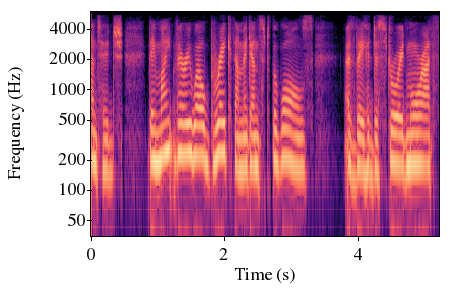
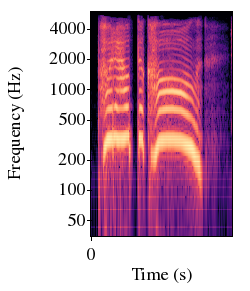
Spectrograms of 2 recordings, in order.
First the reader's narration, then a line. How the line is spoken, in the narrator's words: she shouted over the din, the roar of the wind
